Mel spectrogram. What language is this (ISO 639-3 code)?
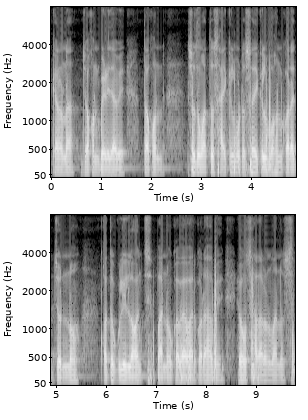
ben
